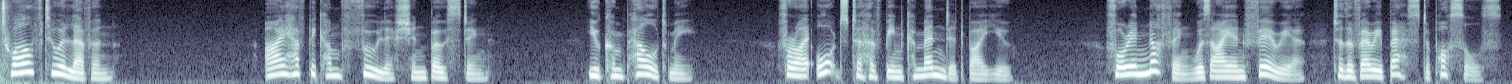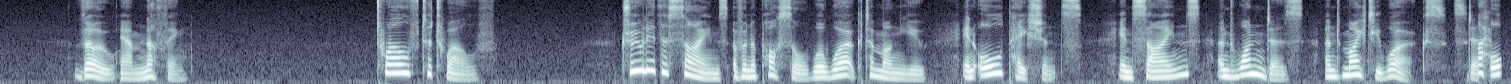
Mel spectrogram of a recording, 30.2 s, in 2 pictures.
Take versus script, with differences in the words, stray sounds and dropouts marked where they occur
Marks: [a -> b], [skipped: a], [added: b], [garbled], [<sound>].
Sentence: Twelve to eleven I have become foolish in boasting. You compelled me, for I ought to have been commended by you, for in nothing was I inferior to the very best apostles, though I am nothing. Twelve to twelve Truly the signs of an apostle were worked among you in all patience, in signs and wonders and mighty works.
Twelve to eleven I have become foolish in boasting. You compelled me, for I ought to have been commended by you, for in nothing was I inferior to the very best apostles, though [skipped: I] am nothing. Twelve to twelve Truly the signs of an apostle were worked among you in all patience, in signs and wonders and mighty works. [garbled]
